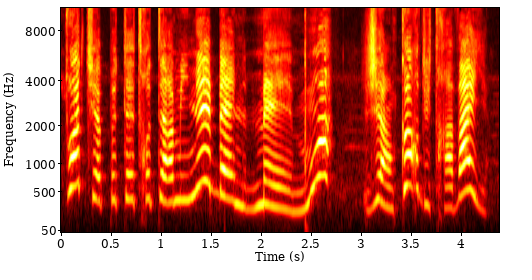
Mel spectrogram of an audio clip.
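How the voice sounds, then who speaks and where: Very high, bright little fairy princess. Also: female voice, sing-song, a little slow, slight background noise, exaggerated voice. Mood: polite, bright. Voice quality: childlike, light. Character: cheerful young fairy princess, little girl, earnest. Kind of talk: animated cartoon dubbing. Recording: light children's music underneath.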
